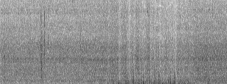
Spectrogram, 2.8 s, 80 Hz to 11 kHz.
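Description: Arctic King 10000 BTU air conditioner from 2017 running steadily after switching on, a broad whooshing fan hum that swells a little louder and rougher partway through, close to the microphone with no talking.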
